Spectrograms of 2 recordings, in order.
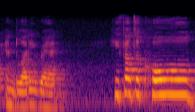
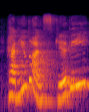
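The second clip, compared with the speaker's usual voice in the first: loud, higher scornful shout; 7 semitones higher, 8 dB louder than usual. Acted. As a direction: yell it at the old woman as if she's lost her mind. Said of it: "shouted Lolly".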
